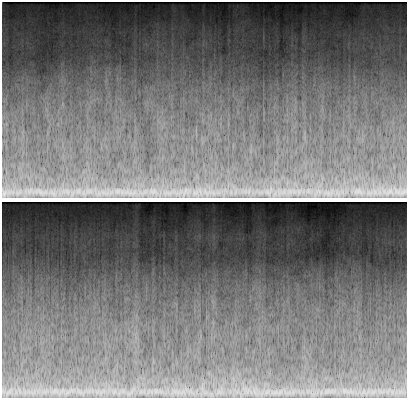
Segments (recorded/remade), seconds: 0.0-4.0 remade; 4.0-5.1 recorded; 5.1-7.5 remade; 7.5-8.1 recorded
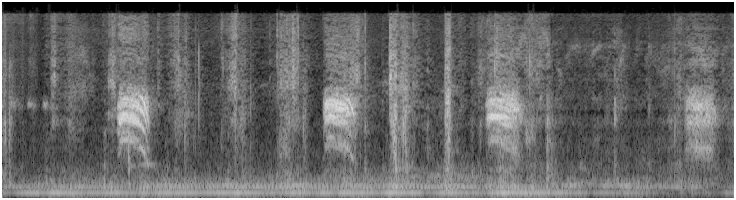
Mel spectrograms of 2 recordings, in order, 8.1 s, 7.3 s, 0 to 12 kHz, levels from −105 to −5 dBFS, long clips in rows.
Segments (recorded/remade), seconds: 0.0-0.7 remade; 0.7-5.1 recorded; 5.1-7.3 remade

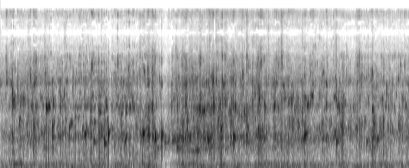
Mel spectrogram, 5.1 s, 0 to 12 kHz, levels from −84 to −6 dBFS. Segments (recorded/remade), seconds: 0.0-0.6 remade; 0.6-1.7 recorded; 1.7-5.1 remade

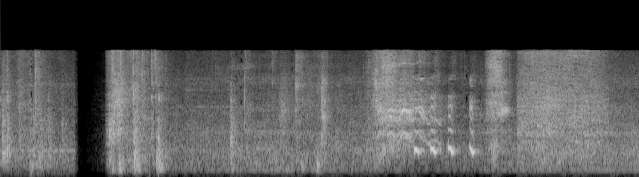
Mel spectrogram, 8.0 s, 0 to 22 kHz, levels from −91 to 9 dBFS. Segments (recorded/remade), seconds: 0.0-3.1 recorded; 3.1-4.4 remade; 4.4-8.0 recorded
